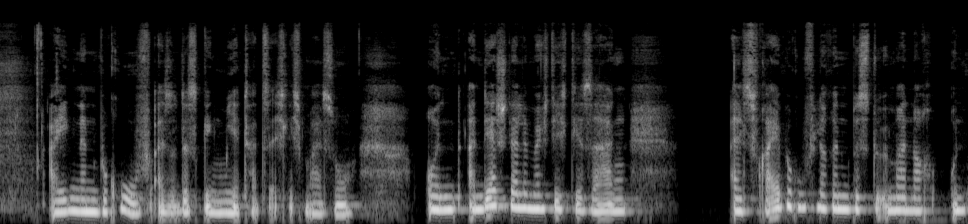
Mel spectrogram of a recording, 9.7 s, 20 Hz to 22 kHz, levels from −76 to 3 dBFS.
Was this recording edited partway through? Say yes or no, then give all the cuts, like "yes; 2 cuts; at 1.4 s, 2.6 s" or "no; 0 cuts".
no; 0 cuts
